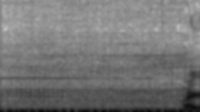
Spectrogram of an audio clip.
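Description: Quad runner (ATV) engine running steadily at low revs with a fast, even chugging pulse.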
